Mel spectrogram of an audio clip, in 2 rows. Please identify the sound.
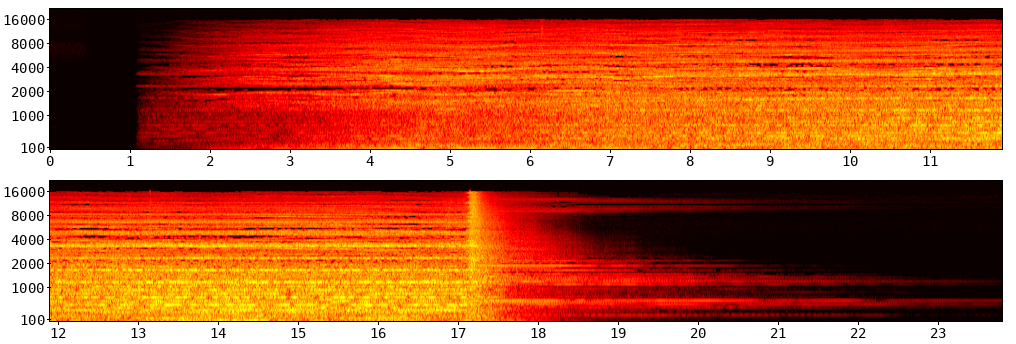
Robo Walk 05E
A giant robot taking a single step described using various instruments in a crescendo fashion.
Orchestral, Suspense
